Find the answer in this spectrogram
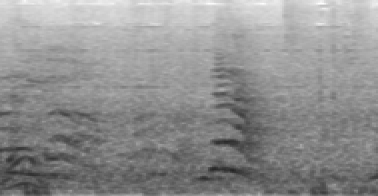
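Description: Speech only: a woman's voice in short, quiet utterances, once near the start and again about one and a half seconds in.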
